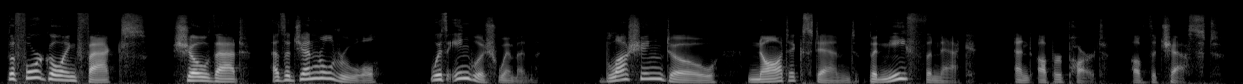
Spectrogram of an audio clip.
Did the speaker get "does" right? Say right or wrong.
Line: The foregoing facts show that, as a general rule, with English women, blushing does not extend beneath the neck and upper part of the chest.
wrong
